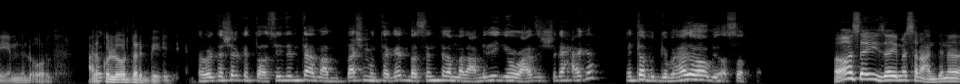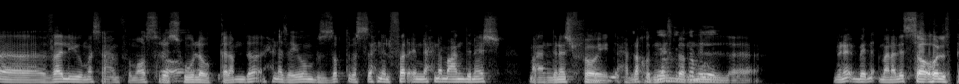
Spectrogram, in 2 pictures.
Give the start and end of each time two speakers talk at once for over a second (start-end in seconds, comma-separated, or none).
15.5-16.9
